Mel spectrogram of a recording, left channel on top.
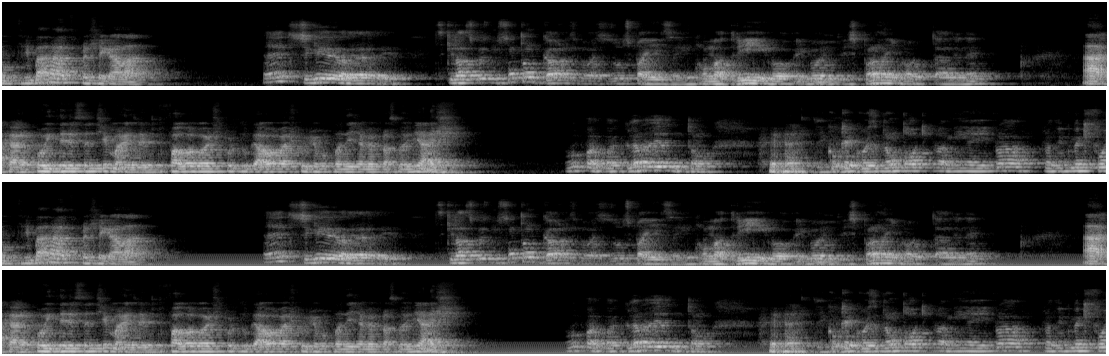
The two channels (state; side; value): noise; right; hum, 19 dB below the sound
